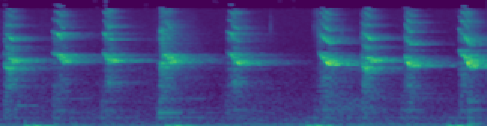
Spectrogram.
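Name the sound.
small birds chirping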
